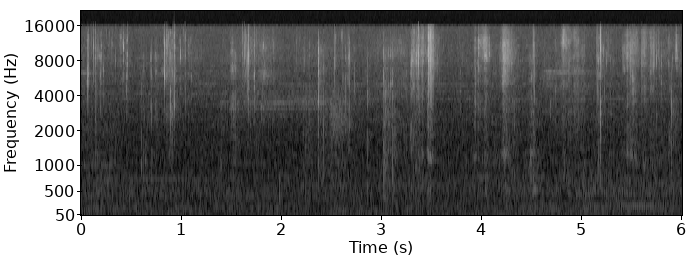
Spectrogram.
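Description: A person chewing crackers spread with garlic cream cheese: faint, irregular crunching clicks.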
